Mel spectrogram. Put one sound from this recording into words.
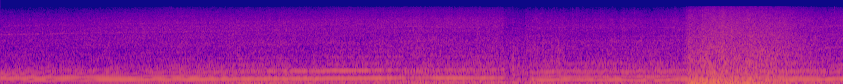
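A racing car engine hums steadily, its pitch shifting with gear changes.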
